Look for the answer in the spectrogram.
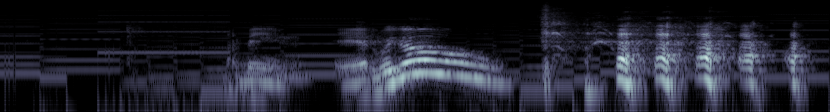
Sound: imitating Mario; laughs

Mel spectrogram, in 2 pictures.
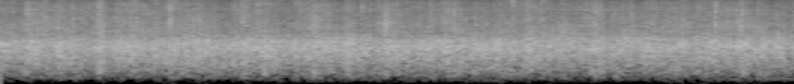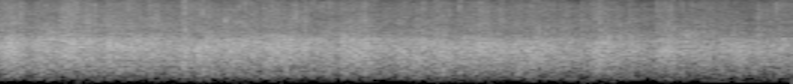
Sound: audience clapping enthusiastically

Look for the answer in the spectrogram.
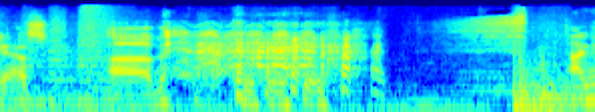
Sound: both laugh

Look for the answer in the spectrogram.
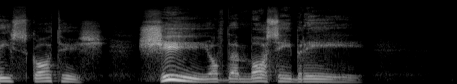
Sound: in a very scottish voice

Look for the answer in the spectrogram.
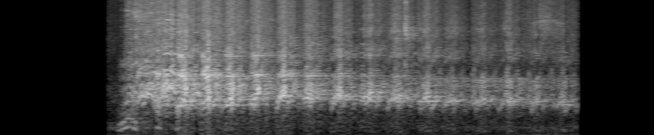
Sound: sound of laughter

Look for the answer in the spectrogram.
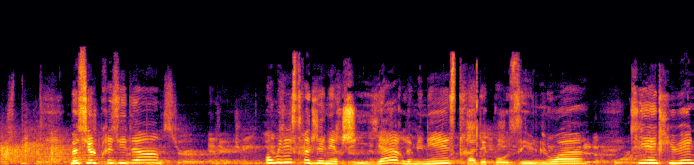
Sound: applause

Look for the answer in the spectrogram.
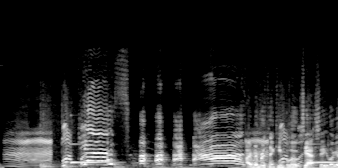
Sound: laughs

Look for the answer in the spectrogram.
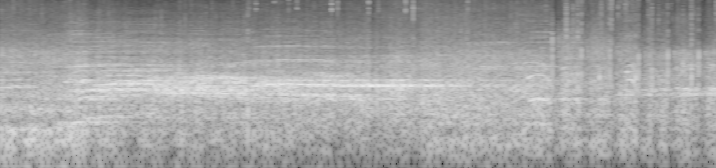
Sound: applause

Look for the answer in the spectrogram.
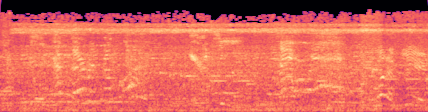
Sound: laughs

